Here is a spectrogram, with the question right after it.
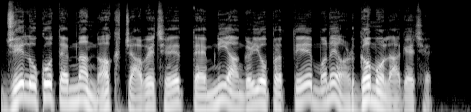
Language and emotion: Gujarati, disgusted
